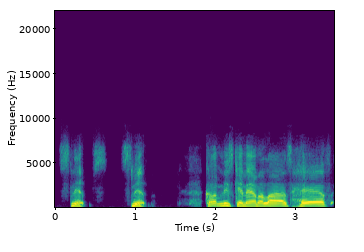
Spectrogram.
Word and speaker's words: SNP: single nucleotide polymorphisms or SNP's pronounced snips snip companies can analyze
